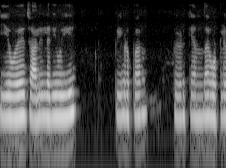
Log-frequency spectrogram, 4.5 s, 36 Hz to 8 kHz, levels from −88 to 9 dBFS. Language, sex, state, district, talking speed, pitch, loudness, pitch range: Hindi, female, Uttarakhand, Tehri Garhwal, 170 wpm, 185 Hz, -15 LUFS, 185-190 Hz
